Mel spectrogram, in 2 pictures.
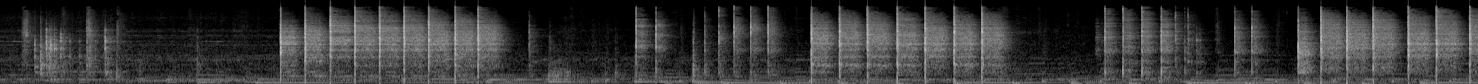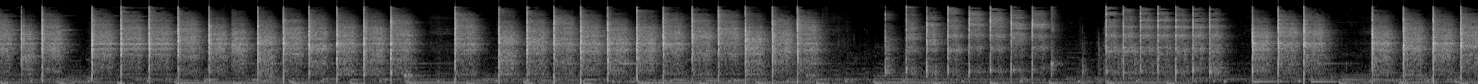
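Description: Steel hammer tapping a new wooden felloe half down onto the spoke tenons of a buggy wheel, in quick runs of light blows, about five a second, with short pauses between runs.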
